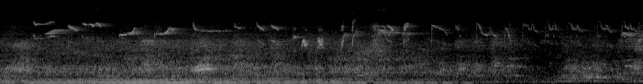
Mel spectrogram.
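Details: Lure recording of an Oriental white-eye singing to prompt others: a busy run of thin, high, rapid chirps and downslurred twitters repeated several times a second, with a low droning hum beneath.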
